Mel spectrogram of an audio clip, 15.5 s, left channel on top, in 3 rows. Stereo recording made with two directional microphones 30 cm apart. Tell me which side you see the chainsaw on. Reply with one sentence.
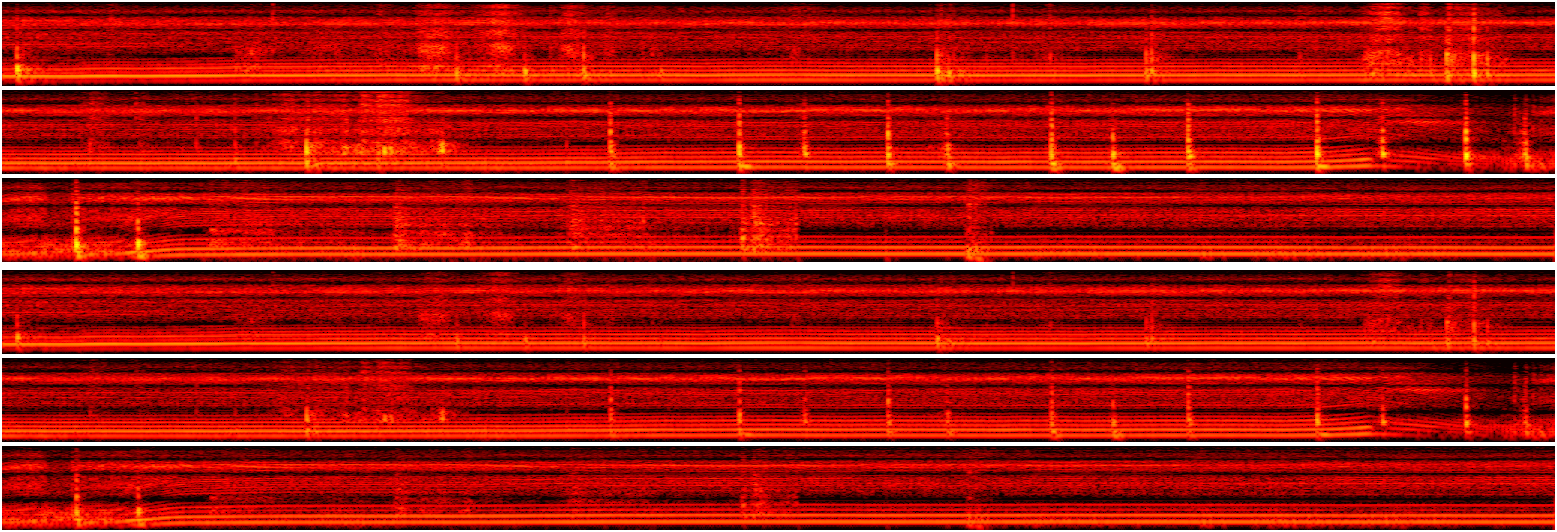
In this clip you hear the chainsaw in the centre.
